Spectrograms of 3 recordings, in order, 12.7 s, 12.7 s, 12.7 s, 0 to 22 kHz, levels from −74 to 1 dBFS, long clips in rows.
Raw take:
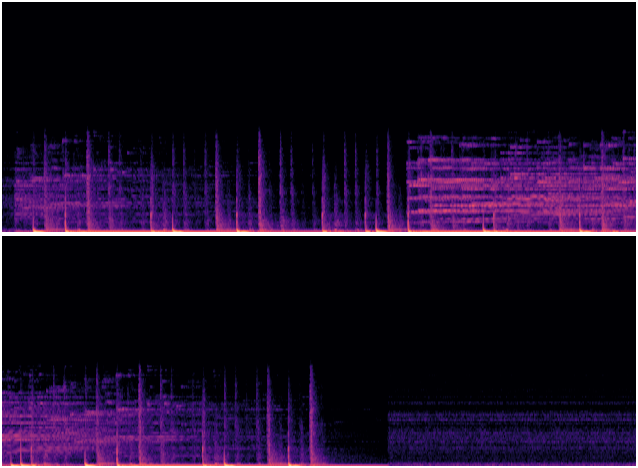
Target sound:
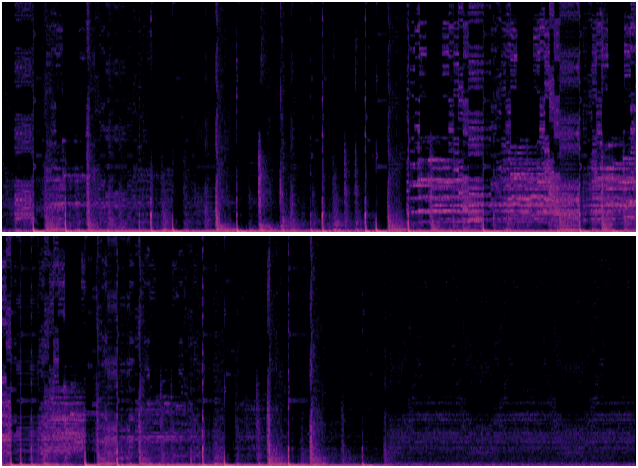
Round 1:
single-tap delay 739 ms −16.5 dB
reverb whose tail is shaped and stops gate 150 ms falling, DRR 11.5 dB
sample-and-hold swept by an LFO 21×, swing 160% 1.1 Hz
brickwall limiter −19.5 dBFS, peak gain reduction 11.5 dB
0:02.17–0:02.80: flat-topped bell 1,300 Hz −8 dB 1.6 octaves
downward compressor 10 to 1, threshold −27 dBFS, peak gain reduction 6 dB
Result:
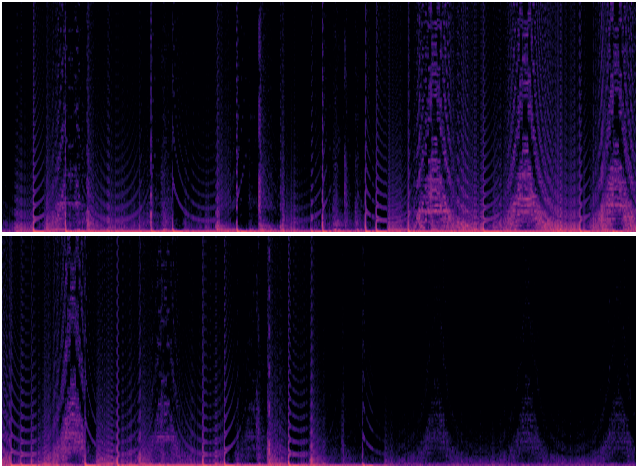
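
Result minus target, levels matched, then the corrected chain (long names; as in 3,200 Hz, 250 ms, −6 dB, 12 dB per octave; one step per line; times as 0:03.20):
sample-and-hold swept by an LFO: distortion +7 dB
single-tap delay 739 ms −16.5 dB
reverb whose tail is shaped and stops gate 150 ms falling, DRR 11.5 dB
sample-and-hold swept by an LFO 4×, swing 160% 1.1 Hz
brickwall limiter −19.5 dBFS, peak gain reduction 12 dB
0:02.17–0:02.80: flat-topped bell 1,300 Hz −8 dB 1.6 octaves
downward compressor 10 to 1, threshold −27 dBFS, peak gain reduction 6 dB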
